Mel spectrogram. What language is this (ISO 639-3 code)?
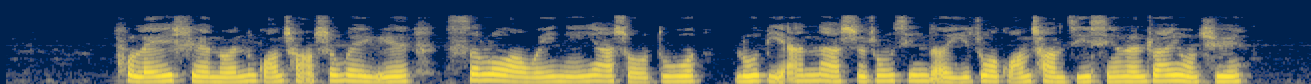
zho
